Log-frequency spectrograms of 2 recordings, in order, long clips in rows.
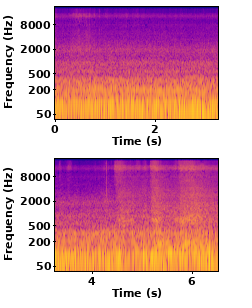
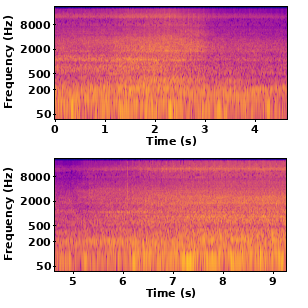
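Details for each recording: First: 1988 Buick LeSabre 3800 V6 after harmonic balancer replacement and crank position sensor gap set: smooth, even rev with no knock or clunk, the earlier drive-pulley clunking noise gone. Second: 1988 Buick LeSabre 3800 idling with accessory belts removed: regular knock nearly four per second persists; points to failing crankshaft pulley/harmonic balancer (vibration dampener).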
